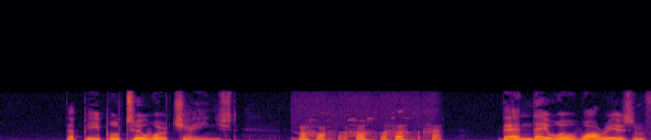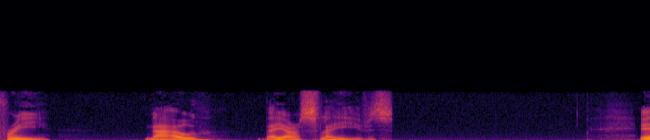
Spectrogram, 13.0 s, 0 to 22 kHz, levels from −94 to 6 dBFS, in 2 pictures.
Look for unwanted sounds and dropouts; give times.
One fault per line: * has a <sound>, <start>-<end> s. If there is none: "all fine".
* has a laugh, 2.9-4.5 s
